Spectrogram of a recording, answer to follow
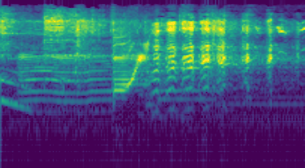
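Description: Cartoon-style comedy sound effects: a boing-like tone that slides down in pitch, then a quick rising glide just under a second in, followed by rapidly warbling tones.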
